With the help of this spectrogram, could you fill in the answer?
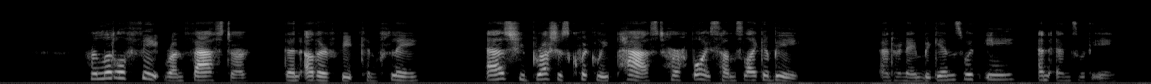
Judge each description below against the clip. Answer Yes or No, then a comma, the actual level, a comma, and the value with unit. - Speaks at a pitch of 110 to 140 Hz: No, high, 200 Hz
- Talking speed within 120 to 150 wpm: No, average, 160 wpm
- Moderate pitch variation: No, wide, 6.5 semitones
